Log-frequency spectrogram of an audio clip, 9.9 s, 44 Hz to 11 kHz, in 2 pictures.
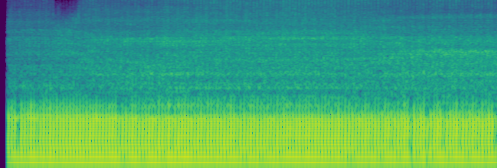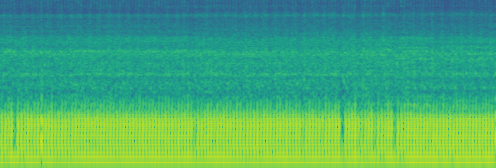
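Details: Triumph Street Triple 675 2014 motorcycle at about 13,500 km, under warranty; steady low drone with loose clattery tapping about four a second, growing louder over time and worse when hot; abnormal engine noise, owner fears counter balance shaft damage.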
